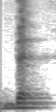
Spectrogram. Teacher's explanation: B is a voiced bilabial stop.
